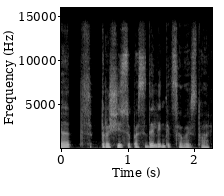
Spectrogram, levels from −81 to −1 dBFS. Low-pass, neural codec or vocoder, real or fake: 14.4 kHz; vocoder, 44.1 kHz, 128 mel bands, Pupu-Vocoder; fake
